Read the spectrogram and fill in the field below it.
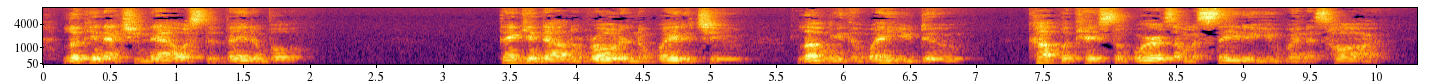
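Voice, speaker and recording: A man talks at a moderate pace with ordinary pitch variation, leaving long, frequent pauses, and the room echo is audible. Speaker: spoken word poet. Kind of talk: spoken word poetry performance. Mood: reflective, emotional, intimate. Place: home room.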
